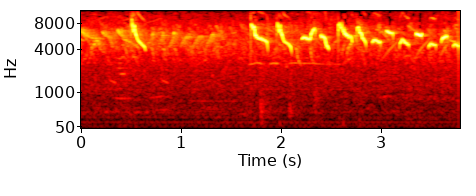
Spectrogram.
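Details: Oriental white-eye singing a training song in the fast 'nembak' style: after a short pause, a rapid run of thin, high, downslurred whistled notes, about four per second, bright and clear over a faint hiss.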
